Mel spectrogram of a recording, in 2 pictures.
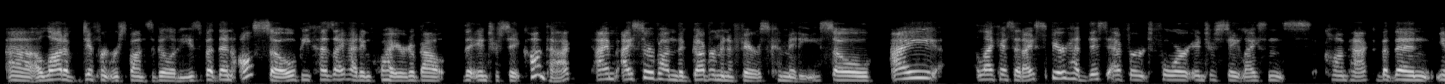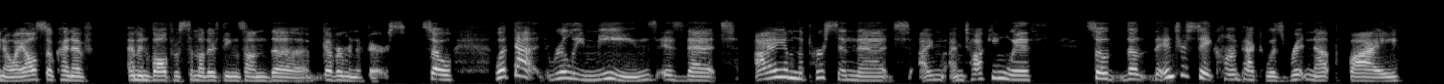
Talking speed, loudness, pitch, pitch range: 170 wpm, -20 LUFS, 210 Hz, 190-255 Hz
